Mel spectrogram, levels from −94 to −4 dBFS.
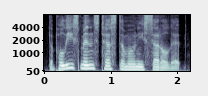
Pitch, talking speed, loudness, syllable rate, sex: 145 Hz, 135 wpm, -17 LUFS, 6.3 syllables/s, male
